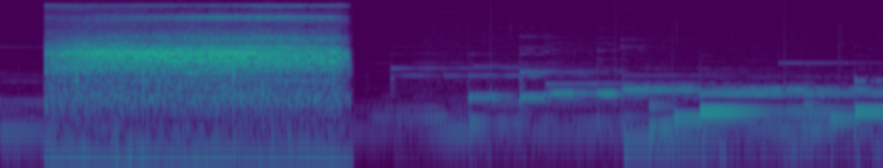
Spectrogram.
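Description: A Barn Owl gives one long, harsh, hissing screech lasting about three seconds, followed by gentle plucked-note music.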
